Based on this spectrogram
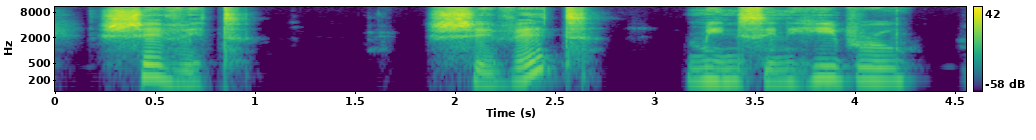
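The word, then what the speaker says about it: שֵׁבֶט: a noun which is written in the same letters but pronounced a bit differently shave it Shiv it means in Hebrew a rod a came a stick save it save it those letters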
